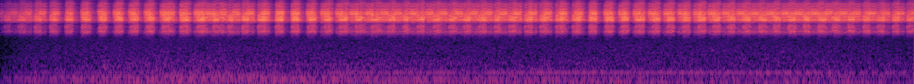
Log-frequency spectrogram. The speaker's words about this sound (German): Interessant ist, dass das Zirpen der Zikaden nicht so laut und dominant wirkt, wenn man vor Ort ist, als wenn man es auf einer Aufnahme hört.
